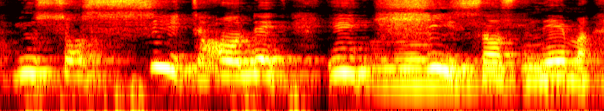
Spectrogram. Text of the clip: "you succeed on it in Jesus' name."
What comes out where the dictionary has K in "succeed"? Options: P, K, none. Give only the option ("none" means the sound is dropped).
none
